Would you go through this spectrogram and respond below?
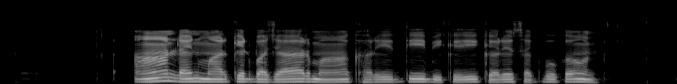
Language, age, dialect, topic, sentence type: Chhattisgarhi, 41-45, Northern/Bhandar, agriculture, question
